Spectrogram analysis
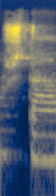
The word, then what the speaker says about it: está: Está frio. And nothing is worse than cold soup. Or you don't like the flavor, something is wrong. You can say, não está bom.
